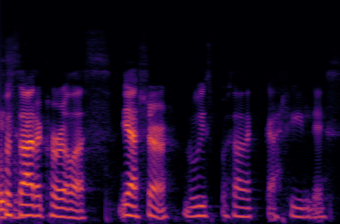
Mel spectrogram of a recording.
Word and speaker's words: Luis Posada Carriles: Luis Posada Carriles. I'm not actually good at rolling my double R.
